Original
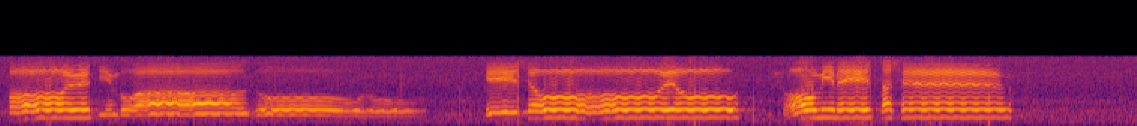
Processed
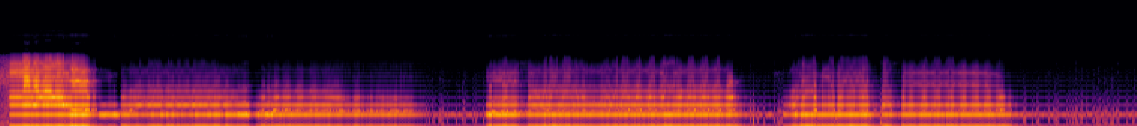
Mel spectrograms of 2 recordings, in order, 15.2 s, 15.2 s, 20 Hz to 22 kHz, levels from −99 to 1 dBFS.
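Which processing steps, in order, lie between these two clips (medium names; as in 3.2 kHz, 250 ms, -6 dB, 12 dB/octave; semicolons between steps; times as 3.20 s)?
integer overflow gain 14 dB; low-pass sweep 2 kHz -> 290 Hz, 0.35–1.32 s; Chebyshev shaper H 6 -27 dB, 8 -20 dB, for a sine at -7.5 dBFS; reverberation RT60 0.50 s, pre-delay 44 ms, DRR 14.5 dB; monotone LPC vocoder at 8 kHz 300 Hz; trim +4 dB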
